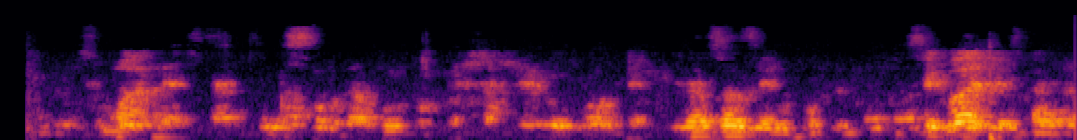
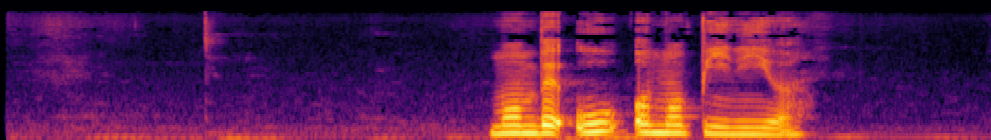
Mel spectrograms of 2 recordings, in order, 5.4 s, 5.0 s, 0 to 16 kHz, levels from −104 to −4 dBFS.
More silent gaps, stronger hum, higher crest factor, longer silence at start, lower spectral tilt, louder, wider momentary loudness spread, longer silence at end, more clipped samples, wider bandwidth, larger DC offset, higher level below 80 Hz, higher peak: neither; neither; about the same, 22 dB vs 20 dB; second, 0.2 s vs 2.45 s; about the same, -6 dB/octave vs -7 dB/octave; second, -30 LUFS vs -16 LUFS; first, 19 LU vs 11 LU; second, 0 s vs 0.95 s; neither; second, 7.4 kHz vs 11.5 kHz; neither; second, -62 dBFS vs -52 dBFS; second, -8 dBFS vs 0 dBFS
